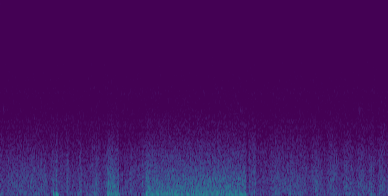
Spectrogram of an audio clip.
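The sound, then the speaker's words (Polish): Steady hissing radio static from an AM airband receiver tuned across the aviation band, broken by short rough bursts and a longer buzzing stretch of interference partway through, with no voices. “Są jakieś zakłócenia.”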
